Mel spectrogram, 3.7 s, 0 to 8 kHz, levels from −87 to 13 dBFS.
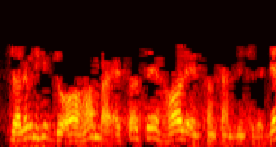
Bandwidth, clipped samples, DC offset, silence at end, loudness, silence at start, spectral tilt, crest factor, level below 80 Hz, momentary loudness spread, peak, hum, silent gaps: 3.2 kHz; under 0.1%; under 0.1%; 0 s; -24 LUFS; 0.15 s; -11.5 dB/octave; 16 dB; -56 dBFS; 11 LU; -8 dBFS; none; none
